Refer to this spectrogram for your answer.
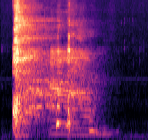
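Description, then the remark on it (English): A single loud cough bursts out sharply, then trails off into a rough, throaty rasp lasting about a second, with no talking around it. “It's because I coughed, right?”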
